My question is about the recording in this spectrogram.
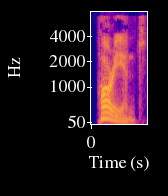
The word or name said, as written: hauriant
